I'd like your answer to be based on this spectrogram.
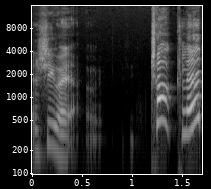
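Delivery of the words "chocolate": put-on very high, loud little-kid toddler voice. Retelling how a two-year-old answered the offer of chocolate: imitating Mabel asking. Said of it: "Like that".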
